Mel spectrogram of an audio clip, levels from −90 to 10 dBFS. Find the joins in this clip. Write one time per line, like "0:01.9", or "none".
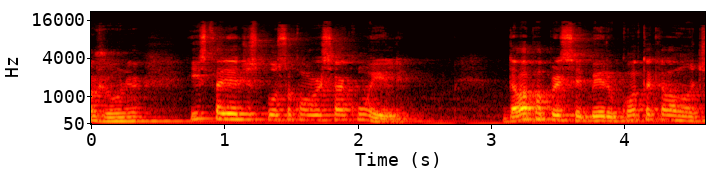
none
